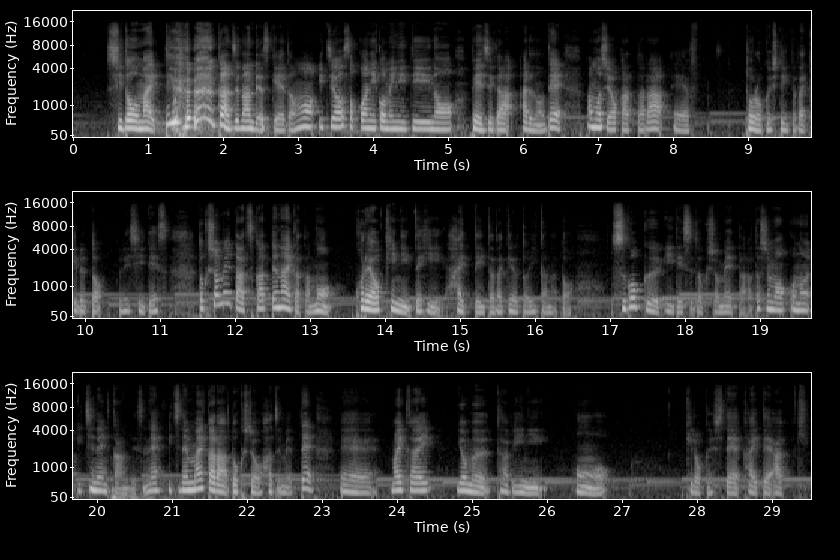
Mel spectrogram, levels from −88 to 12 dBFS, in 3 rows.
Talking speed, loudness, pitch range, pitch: 300 characters per minute, -24 LUFS, 140-205 Hz, 175 Hz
